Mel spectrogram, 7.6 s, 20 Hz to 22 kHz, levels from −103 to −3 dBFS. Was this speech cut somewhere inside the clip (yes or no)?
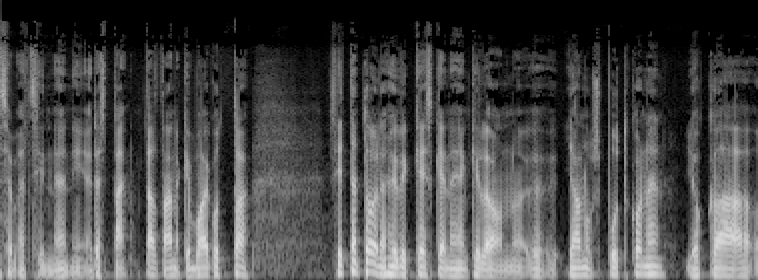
yes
